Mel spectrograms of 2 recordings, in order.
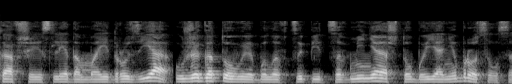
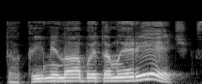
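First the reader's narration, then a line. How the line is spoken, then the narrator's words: Enthusiastic exclamation. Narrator (Russian): с энтузиазмом воскликнул я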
